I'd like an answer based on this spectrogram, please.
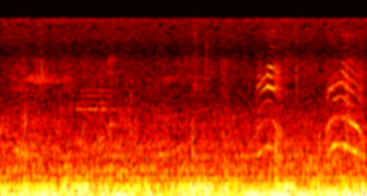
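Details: Newborn kittens calling loudly while their mother is unwell: two short, arched, harmonic mews near the end, rising then falling, over a steady low background hum.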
